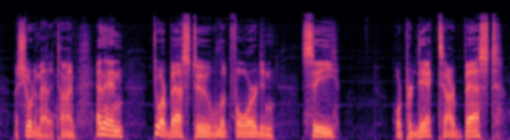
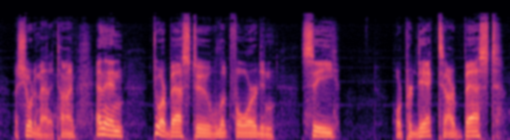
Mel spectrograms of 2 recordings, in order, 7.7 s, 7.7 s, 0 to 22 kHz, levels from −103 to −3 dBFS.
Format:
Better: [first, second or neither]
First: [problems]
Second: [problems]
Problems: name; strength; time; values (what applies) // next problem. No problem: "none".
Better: neither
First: none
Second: none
